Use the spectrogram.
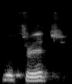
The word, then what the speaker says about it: Hissrich: How do you pronounce that? Hissrich.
